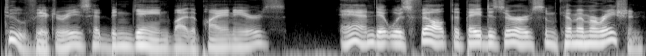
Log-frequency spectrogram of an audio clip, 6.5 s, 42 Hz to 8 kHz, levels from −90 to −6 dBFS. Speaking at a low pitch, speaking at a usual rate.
Yes: low, 120 Hz; average, 160 wpm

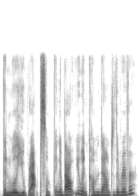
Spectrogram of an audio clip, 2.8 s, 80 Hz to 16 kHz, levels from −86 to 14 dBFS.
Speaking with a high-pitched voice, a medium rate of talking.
No: high, 215 Hz; fast, 280 wpm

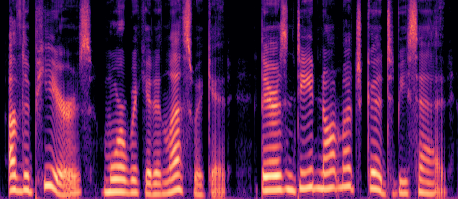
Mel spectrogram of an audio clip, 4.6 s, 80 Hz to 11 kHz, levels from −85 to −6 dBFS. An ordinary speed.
No: fast, 225 wpm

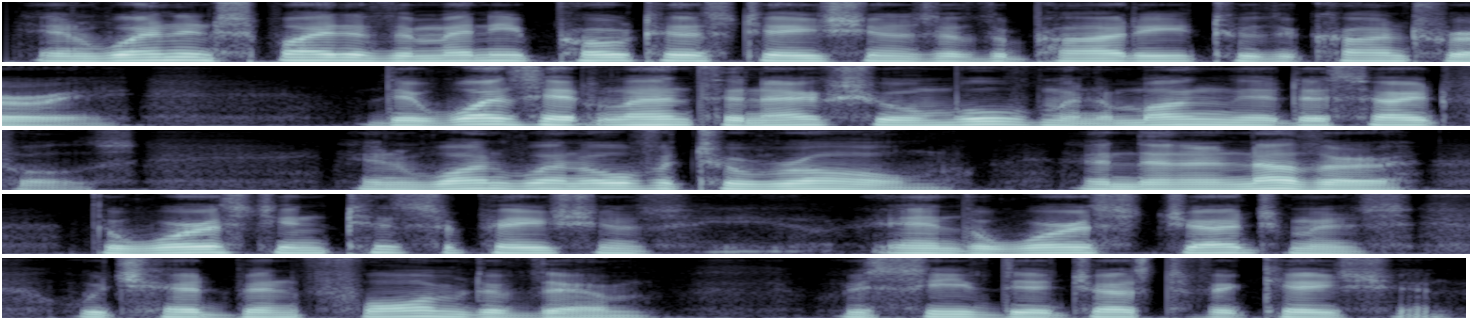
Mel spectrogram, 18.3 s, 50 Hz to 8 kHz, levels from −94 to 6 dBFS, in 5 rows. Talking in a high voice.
No: low, 120 Hz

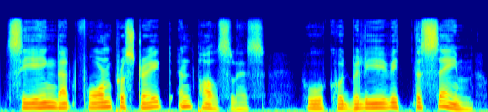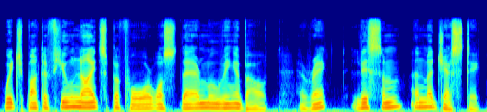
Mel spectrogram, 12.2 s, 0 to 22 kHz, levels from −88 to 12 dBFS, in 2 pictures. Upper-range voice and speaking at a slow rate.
No: low, 115 Hz; slow, 130 wpm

